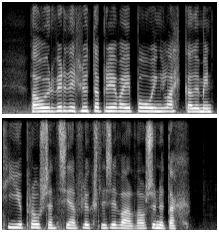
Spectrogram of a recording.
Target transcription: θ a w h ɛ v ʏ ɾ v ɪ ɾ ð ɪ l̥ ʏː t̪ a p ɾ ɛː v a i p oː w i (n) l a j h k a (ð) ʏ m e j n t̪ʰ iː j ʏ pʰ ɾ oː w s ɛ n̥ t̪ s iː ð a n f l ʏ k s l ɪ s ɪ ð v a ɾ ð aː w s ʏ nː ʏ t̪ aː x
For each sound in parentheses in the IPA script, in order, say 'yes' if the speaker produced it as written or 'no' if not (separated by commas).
no, yes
